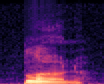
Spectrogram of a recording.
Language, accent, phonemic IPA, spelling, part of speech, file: English, US, /bloʊn/, blown, adjective / verb, En-us-blown.ogg
- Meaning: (adjective) 1. Distended, swollen, or inflated 2. Panting and out of breath 3. Formed by blowing 4. Under the influence of drugs, especially marijuana 5. Stale; worthless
